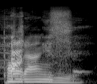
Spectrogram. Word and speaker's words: Porangi: Parangi, I said that so white, but it's Porangi. That's how you would say it. You made fun of me for saying it like you just said it the first time. Damn it. Porangi.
